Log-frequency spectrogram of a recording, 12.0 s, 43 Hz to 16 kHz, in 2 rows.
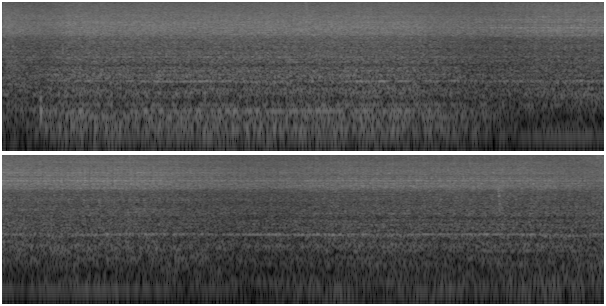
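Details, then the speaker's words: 1998 Ford Escort revived after sitting for years, idling for about 10 minutes: steady and even with a faint hiss, no valve ticking and no misfires; it also drives fine. "now we're going to let this thing run for about 10 minutes or so if you hear it there's like no valve ticking chatter I mean there's no misfires drives totally fine runs totally fine"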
